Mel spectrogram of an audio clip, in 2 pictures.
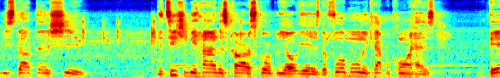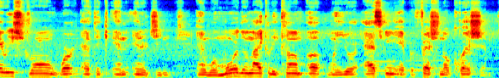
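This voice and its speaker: With a plain, everyday voice, a man speaks at a moderate pace, his pitch fairly high with ordinary variation. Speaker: tarot reader. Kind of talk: tarot reading.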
